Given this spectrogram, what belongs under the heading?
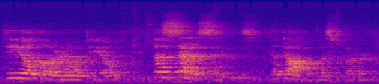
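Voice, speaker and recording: A composed male soul show presenter with a bright, high voice. He announces in a measured deadpan on hospital radio, in a very echoey space. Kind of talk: radio link, dry announcing. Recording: very echoey, distant, faint hiss.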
